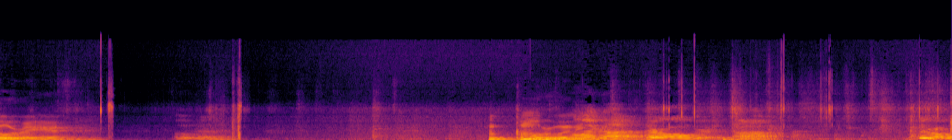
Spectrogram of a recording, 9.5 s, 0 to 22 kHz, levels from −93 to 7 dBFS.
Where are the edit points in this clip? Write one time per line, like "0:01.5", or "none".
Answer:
none

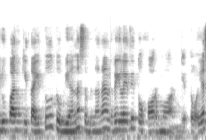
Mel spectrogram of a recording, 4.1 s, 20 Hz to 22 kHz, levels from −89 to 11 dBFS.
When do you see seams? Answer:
0:02.2

